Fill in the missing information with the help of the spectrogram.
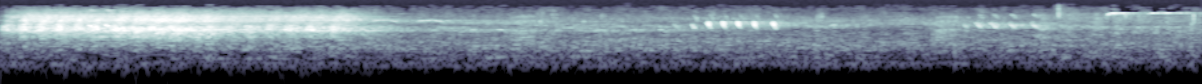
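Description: European greenfinch singing: a loud, rapid buzzy trill for the first couple of seconds, then softer short trills of quick repeated notes and a brief high chirp near the end.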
